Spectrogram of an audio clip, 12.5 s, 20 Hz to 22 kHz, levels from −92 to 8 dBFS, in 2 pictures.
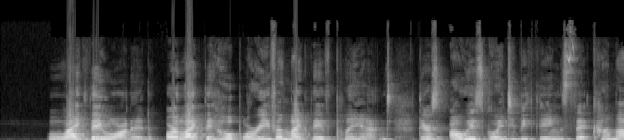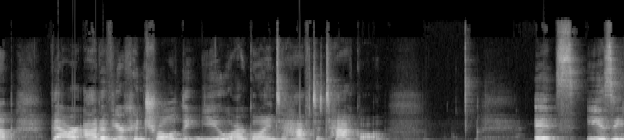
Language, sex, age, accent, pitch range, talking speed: English, female, 20-39, American, 225-285 Hz, 180 wpm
